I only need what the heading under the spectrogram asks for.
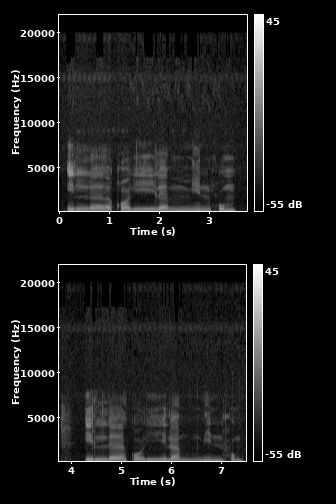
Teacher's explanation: Qalilan minhum adalah yang tanwin bertemu mim, itu merupakan idgham bi gunnah.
